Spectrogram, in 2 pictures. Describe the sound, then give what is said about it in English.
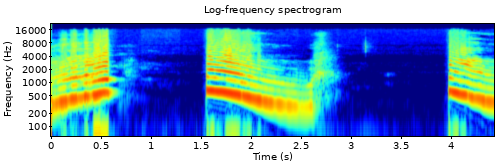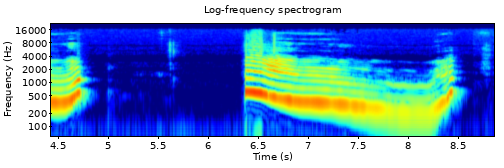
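A voice imitates a police siren in four loud wailing sweeps, each dipping low then swooping back up in pitch, separated by short silent pauses. “You'll notice that sounded kind of like a siren, but not really.”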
